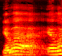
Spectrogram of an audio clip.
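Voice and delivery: usual speaking voice

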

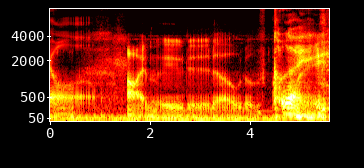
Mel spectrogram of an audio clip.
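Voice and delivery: very low, slow, breathy creepy voice; a creepy kids' show ghost, slow and whispered; creepy children's drama. Pretend. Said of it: "slow, creepy children's drama".

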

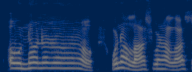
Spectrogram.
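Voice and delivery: imitated high-pitched, insistent denial; hasty denial. Strangers tell a homeowner they're not lost, imitated high denial.

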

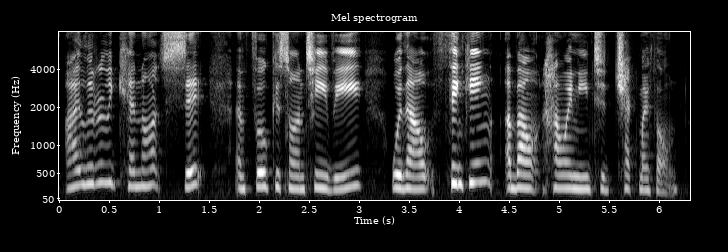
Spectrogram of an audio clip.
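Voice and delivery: ordinary delivery

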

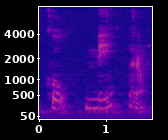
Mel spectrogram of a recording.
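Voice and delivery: "Comeram" very slowly in three separate pieces, co-me-ram; syllable by syllable. Shown as a demonstration. Teacher counting three syllables, "Comeram" split slowly into co, me, ram. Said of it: "tem três pedacinhos, três sílabas".

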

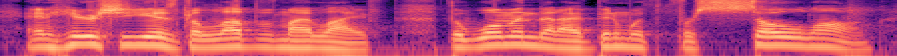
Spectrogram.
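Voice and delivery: ordinary talk, nothing marked

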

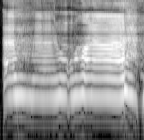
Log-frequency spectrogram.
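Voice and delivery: slow, whiny I don't wanna; reluctant, stretched-out childish whine; whiny reluctance. Retold or imitated. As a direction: drag it out like a sulky kid. Reluctant reply to mom.

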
